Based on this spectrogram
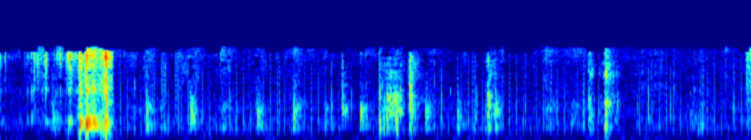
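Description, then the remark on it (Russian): Irregular rustling and shuffling with soft taps and bumps as someone rummages through a backpack searching for something, loudest early on and then continuing in scattered bursts. “Я его сунула как-нибудь неаккуратно в рюкзак.”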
